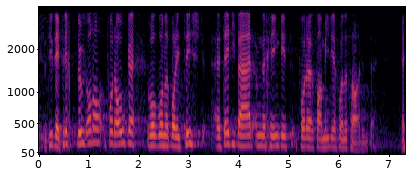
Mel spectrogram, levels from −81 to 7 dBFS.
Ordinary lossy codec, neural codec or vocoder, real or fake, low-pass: none; vocoder, 22.05 kHz, 80 mel bands, Vocos; fake; 3.6 kHz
